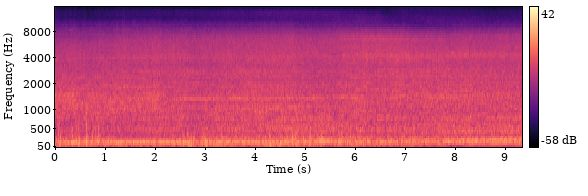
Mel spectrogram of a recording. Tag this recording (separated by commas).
Vehicle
